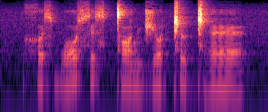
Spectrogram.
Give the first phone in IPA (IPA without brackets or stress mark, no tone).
x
